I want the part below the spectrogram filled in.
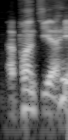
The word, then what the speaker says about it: Opuntia: Oh, Oh, this is the Opetina pachypus. – Okay. – It's actually Opetina or Opetina. I always say it wrong. Opetini, how do you say it? – Opuntia? – Opuntia, yeah.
